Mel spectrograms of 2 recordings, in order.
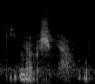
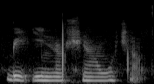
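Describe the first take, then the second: First: Soft unvoiced whisper. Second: Said in the usual way. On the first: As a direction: whisper it like a secret. Same words whispered right after.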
